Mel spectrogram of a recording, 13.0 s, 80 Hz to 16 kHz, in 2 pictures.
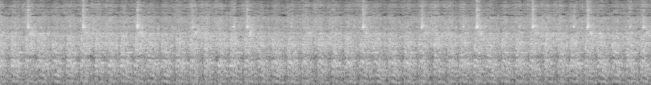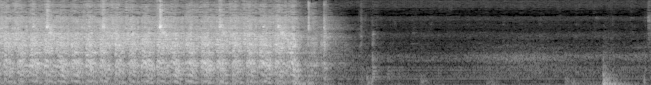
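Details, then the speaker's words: Crew cab Chevy C20 with 89 hp indirect-injection diesel: sluggish even cranking about nine seconds without catching, tapering off at the end; starter short of battery power, later started with jump starter and ether. Slow cranking from insufficient cranking power. "okay we're going to let this sit for a bit and build up some juice cuz uh it's still kind of tapered off the end there"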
